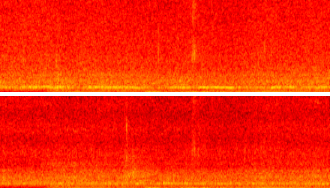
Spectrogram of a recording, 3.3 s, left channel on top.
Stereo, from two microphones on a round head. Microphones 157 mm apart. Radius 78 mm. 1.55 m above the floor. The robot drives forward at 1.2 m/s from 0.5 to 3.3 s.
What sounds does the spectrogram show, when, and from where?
1.4 s footsteps: 35° left (ahead or behind), 1.9 m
